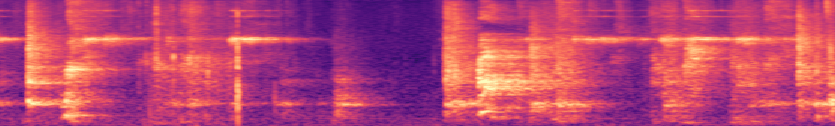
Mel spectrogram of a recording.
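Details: A three-month-old pug puppy named Cookie goes wild with a paper towel roll, giving sharp squeaky yips and whimpering bursts in quick succession, broken by one brief pause, with paper rustling underneath.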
